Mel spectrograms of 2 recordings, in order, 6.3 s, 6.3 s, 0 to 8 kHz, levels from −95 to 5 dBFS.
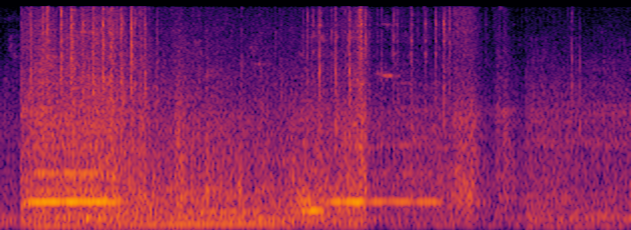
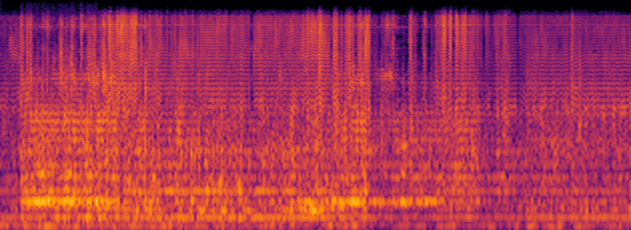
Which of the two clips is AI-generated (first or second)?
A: second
